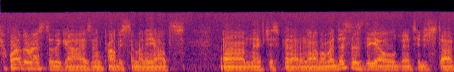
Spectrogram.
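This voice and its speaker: There is noticeable background noise. A man speaks at a fairly low pitch. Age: 20s. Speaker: college radio host. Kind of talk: radio interview. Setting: radio studio. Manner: hesitant, many fillers.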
